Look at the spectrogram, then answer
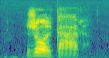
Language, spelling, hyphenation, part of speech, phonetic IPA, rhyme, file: Hungarian, zsoltár, zsol‧tár, noun, [ˈʒoltaːr], -aːr, Hu-zsoltár.ogg
- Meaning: 1. psalm 2. psalmody (a collection of psalms)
